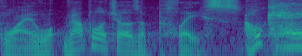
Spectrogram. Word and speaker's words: Valpolicella: I'm not even going to try and pronounce that. How do you say this? It's Valpolicella.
